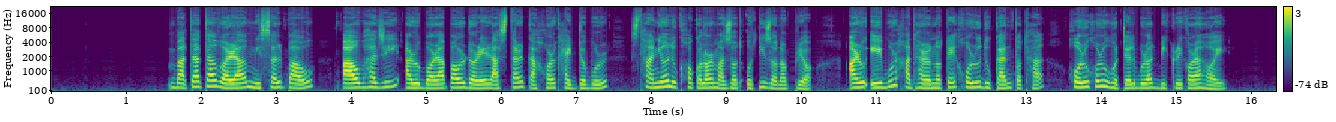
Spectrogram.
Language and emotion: Assamese, neutral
